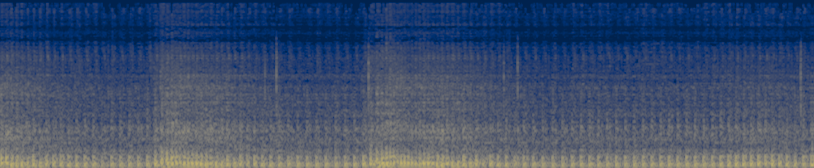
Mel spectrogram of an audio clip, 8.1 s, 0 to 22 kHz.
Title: Biz 125 ou 110 com barulho no motor tipo TEC TEC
